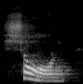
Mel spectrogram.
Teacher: Sean. That uses quite a difficult long vowel, or. Sean. It's quite far back in the mouth.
